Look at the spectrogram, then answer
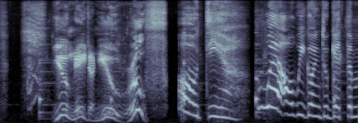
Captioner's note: sniffs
